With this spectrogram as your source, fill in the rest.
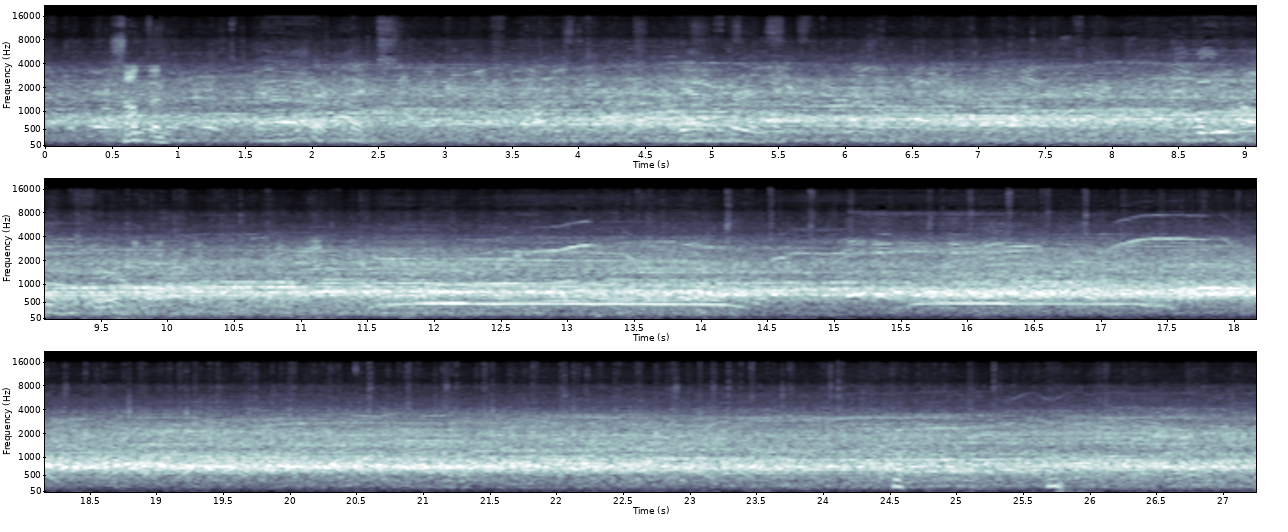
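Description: A band plays loudly through a big sound system.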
